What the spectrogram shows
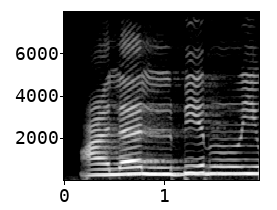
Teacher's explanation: huruf ro dibunyikan secara tarqik sebab barisnya di bawah maka dibacanya tipis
